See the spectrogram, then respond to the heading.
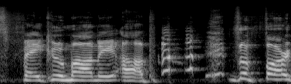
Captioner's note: laugh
